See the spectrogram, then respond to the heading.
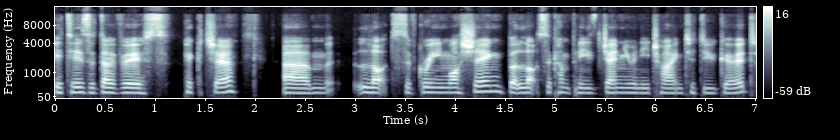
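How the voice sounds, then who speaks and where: A woman talks in a very deep, low voice with monotone, flat intonation at a moderate pace, the sound dry and close with no echo against a quiet background. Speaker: nature finance professional at a national park. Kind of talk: conference presentation.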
